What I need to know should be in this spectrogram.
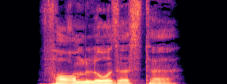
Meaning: inflection of formlos: 1. strong/mixed nominative/accusative feminine singular superlative degree 2. strong nominative/accusative plural superlative degree
- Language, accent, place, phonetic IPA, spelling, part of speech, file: German, Germany, Berlin, [ˈfɔʁmˌloːzəstə], formloseste, adjective, De-formloseste.ogg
